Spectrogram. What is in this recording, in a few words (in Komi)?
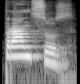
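"прансуз" Komi, female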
